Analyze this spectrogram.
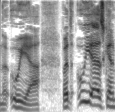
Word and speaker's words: Ouya: just totally first yes i am saying it right it does rhyme with booyah hence the title but the ouya is really everything that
